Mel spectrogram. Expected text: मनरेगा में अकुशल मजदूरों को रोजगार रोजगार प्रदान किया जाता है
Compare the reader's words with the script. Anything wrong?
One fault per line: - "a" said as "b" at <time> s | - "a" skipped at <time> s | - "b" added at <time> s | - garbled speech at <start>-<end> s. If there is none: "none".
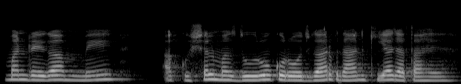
- "रोजगार" skipped at 3.3 s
